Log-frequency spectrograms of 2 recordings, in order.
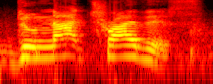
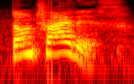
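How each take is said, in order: First: Slow, separate words on "Do not try this"; emphatic warning. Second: Said in the usual way. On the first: Real, not acted. Warning young kids watching, slow emphatic "Do not try this". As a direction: spell out "Do not try this" word by word.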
